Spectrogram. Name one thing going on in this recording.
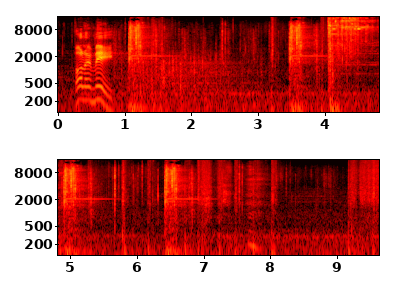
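Footsteps crunch on a rocky floor.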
